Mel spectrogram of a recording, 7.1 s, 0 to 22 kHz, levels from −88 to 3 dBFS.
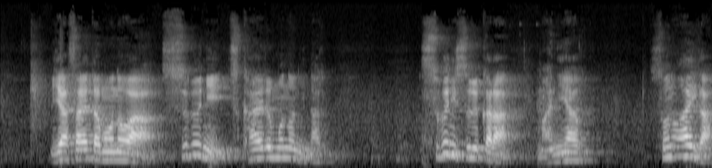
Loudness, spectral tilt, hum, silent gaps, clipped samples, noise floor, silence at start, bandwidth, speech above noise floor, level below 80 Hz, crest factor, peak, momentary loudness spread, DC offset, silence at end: -23 LUFS; -3.5 dB/octave; none; none; under 0.1%; -55 dBFS; 0.3 s; 18 kHz; 31 dB; -74 dBFS; 22 dB; -2 dBFS; 16 LU; under 0.1%; 0 s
